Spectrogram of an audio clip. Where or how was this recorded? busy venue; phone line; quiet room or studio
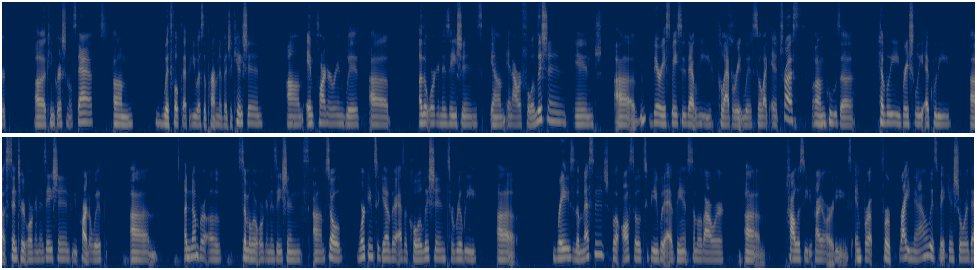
busy venue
